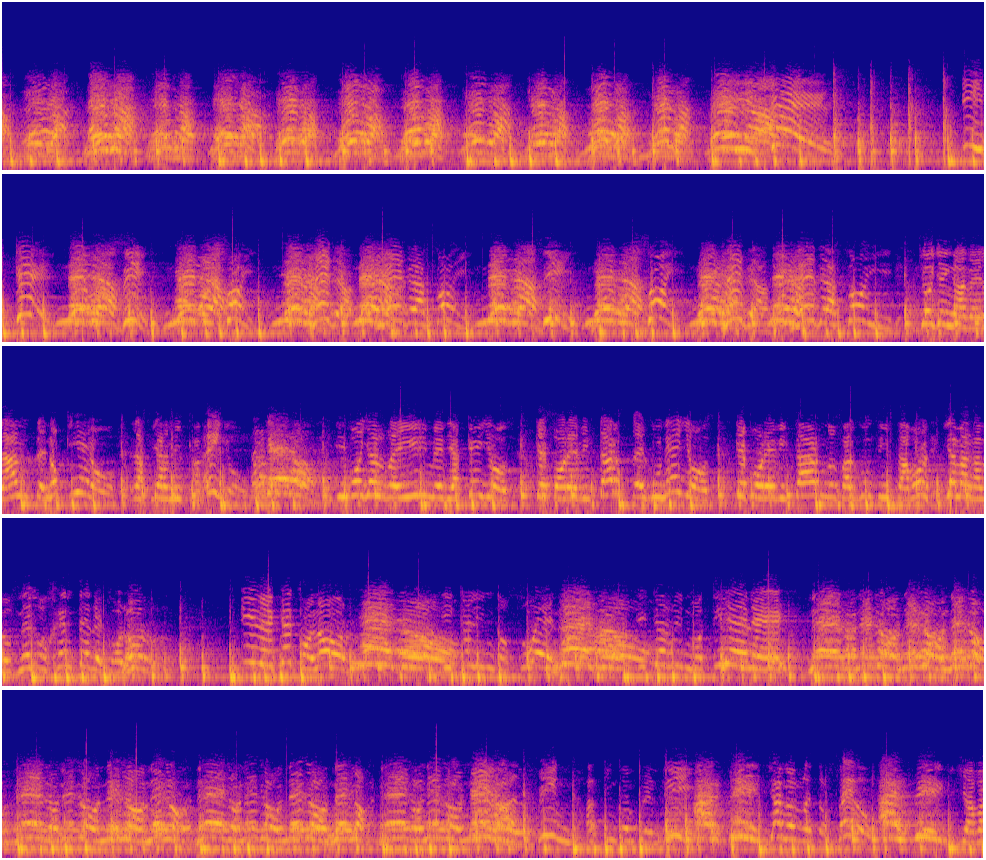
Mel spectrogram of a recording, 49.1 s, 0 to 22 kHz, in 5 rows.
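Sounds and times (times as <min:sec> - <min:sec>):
group of voices chanting: 0:00.0 - 0:08.2, 0:10.1 - 0:14.0, 0:14.6 - 0:18.1, 0:22.1 - 0:22.9, 0:32.9 - 0:34.1, 0:34.8 - 0:36.0, 0:36.9 - 0:44.6, 0:45.9 - 0:46.9, 0:47.7 - 0:48.8
clapped beat: 0:00.0 - 0:48.8.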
